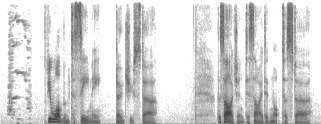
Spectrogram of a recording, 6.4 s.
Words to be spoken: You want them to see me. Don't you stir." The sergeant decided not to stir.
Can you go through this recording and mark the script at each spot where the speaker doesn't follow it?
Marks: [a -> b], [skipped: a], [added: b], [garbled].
You want them to see me. Don't you stir." The sergeant decided not to stir.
